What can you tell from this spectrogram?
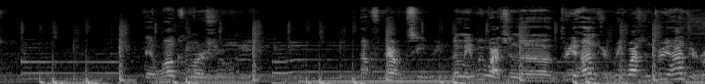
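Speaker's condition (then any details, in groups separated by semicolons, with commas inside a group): No condition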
